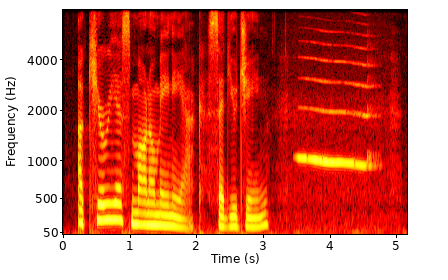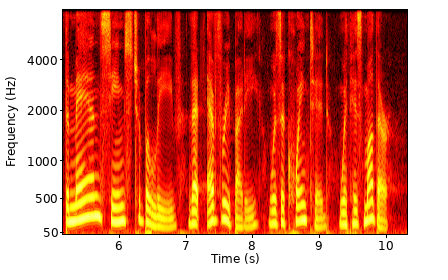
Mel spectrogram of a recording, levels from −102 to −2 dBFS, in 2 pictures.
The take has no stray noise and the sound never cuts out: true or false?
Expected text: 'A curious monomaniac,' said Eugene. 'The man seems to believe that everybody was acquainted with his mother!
false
